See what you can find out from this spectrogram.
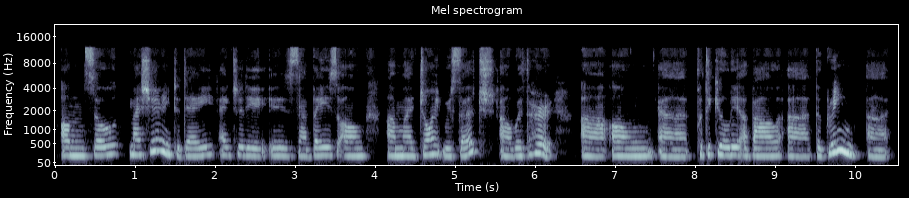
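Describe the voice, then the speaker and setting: A woman's voice: mid-range voice, a little mellow. A woman academic on a panel, speaking hesitantly with many fillers. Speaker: panelist, research assistant professor. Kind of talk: panel self-introduction.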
